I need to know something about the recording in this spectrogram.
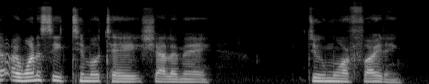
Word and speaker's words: Timothée Chalamet: I, I want to see Timothée Chalamet do more fighting. That's how you actually pronounce. That's actually how you pronounce his name. Believe it or not, Yeah, Timothée Chalamet.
